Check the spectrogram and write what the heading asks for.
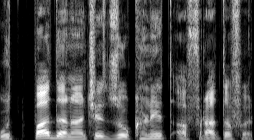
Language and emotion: Goan Konkani, neutral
